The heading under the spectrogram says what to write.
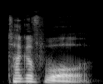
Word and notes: tug of war: British English

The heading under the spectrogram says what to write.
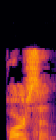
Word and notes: whoreson: British English

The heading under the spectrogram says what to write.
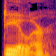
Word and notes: dealer: American English

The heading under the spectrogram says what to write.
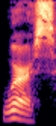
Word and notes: worse: American English

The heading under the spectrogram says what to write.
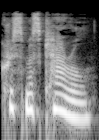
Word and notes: christmas carol: British English

